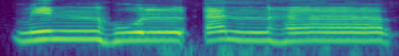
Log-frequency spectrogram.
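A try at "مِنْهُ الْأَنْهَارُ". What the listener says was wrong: Masa hul tu dia tak nampak tempat dia. Dia minhul anha. Tapi masa anha, ha tu cantik. Masa hu tak cantik.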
